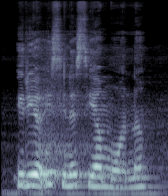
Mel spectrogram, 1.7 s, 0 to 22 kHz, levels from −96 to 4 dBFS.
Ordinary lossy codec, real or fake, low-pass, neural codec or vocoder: none; real; none; none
